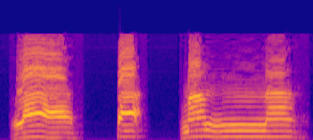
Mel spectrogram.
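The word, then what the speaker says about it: لا تأمنا: Sedangkan yang seperti ini, ya, bacanya huruf na ini disuarakan antara fathah dan dhamma, kedua bibir dimonyongkan atau disebut dengan bacaan ismam. Contohnya seperti ini, pemirsa, la ta manna, ya.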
